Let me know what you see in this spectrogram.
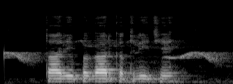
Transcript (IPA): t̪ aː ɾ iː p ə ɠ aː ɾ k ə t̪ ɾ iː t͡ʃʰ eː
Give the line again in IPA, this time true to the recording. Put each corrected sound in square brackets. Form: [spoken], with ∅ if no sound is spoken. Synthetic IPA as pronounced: t̪ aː ɾ iː p ə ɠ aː ɾ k ə t̪ ɾ iː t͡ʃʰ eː

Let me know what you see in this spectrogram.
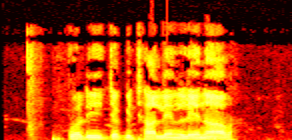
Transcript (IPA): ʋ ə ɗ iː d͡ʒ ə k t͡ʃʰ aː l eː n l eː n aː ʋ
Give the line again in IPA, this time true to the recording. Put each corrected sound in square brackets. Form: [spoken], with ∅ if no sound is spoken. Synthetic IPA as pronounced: ʋ ə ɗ iː d͡ʒ ə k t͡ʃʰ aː l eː n l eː n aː ʋ

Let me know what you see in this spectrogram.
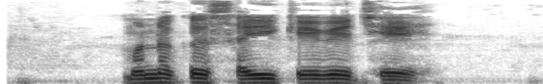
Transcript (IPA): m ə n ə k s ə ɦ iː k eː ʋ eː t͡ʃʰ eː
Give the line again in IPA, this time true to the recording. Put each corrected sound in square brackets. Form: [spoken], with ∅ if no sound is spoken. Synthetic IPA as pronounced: m ə n ə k s ə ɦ iː k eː ʋ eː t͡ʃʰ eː

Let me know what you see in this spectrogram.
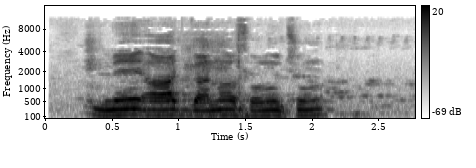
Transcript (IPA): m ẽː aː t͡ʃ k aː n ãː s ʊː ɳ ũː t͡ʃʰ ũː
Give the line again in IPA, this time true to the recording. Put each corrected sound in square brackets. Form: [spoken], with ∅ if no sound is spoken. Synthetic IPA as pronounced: m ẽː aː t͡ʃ [ɡ] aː n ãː s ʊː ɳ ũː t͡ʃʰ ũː

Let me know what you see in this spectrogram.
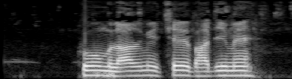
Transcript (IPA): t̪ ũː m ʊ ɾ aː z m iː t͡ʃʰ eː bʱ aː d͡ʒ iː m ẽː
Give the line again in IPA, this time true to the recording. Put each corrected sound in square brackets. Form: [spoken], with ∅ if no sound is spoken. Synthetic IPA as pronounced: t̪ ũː m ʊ [l] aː z m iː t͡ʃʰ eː bʱ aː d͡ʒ iː m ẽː

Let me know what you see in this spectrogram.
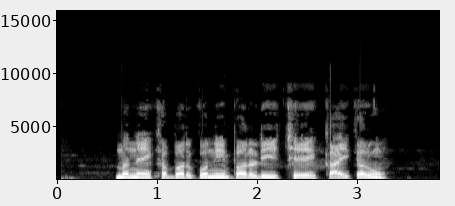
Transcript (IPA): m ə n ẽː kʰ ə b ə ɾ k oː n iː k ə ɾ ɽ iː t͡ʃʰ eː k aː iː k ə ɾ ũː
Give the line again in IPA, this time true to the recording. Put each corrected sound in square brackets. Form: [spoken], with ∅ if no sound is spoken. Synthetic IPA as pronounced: m ə n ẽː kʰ ə b ə ɾ k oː n iː [p] ə ɾ ɽ iː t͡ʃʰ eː k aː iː k ə ɾ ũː

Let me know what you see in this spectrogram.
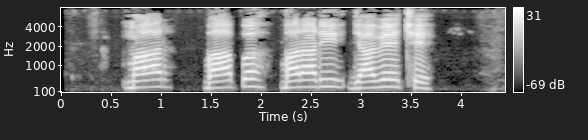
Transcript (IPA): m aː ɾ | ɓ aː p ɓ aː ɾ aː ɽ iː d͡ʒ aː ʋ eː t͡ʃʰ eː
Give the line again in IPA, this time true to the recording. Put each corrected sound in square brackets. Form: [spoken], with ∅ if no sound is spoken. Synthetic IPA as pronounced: m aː ɾ | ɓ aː p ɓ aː ɾ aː [ɾ] iː d͡ʒ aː ʋ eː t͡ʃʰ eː

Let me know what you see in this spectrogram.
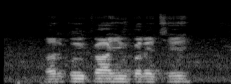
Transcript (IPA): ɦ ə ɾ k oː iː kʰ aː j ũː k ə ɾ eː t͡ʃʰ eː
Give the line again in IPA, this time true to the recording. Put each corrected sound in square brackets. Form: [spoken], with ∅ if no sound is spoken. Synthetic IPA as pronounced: ɦ ə ɾ k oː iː [k] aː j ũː k ə ɾ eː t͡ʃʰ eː

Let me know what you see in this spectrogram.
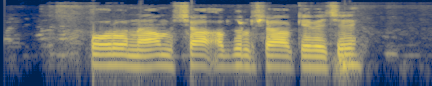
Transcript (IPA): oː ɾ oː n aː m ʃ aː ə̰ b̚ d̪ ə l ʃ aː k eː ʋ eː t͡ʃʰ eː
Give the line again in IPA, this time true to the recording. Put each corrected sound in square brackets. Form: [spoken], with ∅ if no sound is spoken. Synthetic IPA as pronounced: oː ɾ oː n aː m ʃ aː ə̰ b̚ d̪ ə l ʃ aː k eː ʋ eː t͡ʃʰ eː

